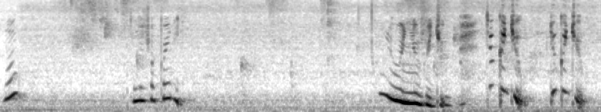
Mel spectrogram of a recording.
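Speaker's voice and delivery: very high doting coo. Real, not acted. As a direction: fuss over the pet sweetly. Cooing to her pet.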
